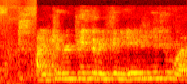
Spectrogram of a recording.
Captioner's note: giggles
